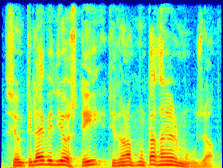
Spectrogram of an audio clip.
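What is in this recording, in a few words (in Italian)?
"puntata", dialettale, crespinese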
